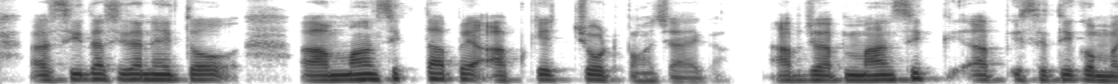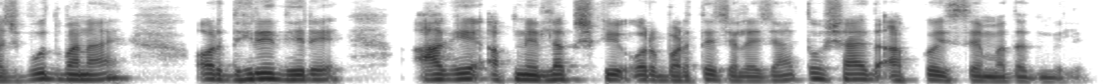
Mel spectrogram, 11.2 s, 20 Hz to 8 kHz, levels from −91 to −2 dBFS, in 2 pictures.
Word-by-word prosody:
अ, 120 Hz, -, 0 dB
सीधा-सीधा 140 Hz, +3 st, +1 dB
नहीं 135 Hz, -1 st, +3 dB
तो 130 Hz, -, +2 dB, 0.4 s
अ, 120 Hz, 0 st, +5 dB
मानसिकता 140 Hz, +4 st, +3 dB
पे -, -, +3 dB
आपके 120 Hz, +1 st, -1 dB
चोट 125 Hz, -1 st, -2 dB
पहुँचाएगा। 100 Hz, -2 st, -9 dB, 0.3 s
आप 115 Hz, -, 0 dB
जो 125 Hz, +1 st, +1 dB
आप 120 Hz, +1 st, -1 dB
मानसिक 130 Hz, +5 st, +2 dB
आपकी 125 Hz, +1 st, -3 dB
स्थिति 120 Hz, +1 st, -2 dB
को 125 Hz, -, +1 dB
मज़बूत 110 Hz, +7 st, 0 dB
बनाए 135 Hz, +5 st, +2 dB, 0.4 s
और 145 Hz, -1 st, +2 dB
धीरे-धीरे 135 Hz, -1 st, +3 dB, 0.5 s
आगे 140 Hz, +2 st, +3 dB
अपने 130 Hz, -2 st, +3 dB
लक्ष्य 130 Hz, +2 st, 0 dB
की 135 Hz, -, +2 dB
ओर 125 Hz, -, +1 dB
बढ़ते 110 Hz, +5 st, -2 dB
चले 105 Hz, -3 st, -3 dB
जाएँ, 115 Hz, +5 st, -5 dB
तो 155 Hz, -, -1 dB
शायद 140 Hz, -1 st, +1 dB
आपको 120 Hz, +2 st, -3 dB
इससे 110 Hz, 0 st, -2 dB
मदद 100 Hz, -2 st, -5 dB
मिले। 90 Hz, -2 st, -9 dB
130 Hz, 190 wpm, -25 LUFS, 115-135 Hz, 0.5 s, अ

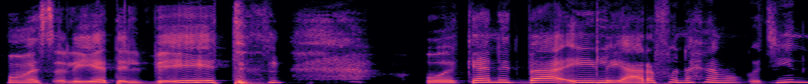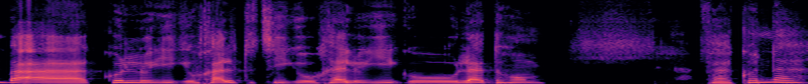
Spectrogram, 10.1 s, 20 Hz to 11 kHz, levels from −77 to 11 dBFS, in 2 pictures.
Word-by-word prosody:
ومسؤوليات 205 Hz, 0 st, +1 dB
البيت 210 Hz, +6 st, +3 dB, 1.3 s
وكانت 245 Hz, +4 st, +2 dB
بقى 250 Hz, +3 st, +4 dB
إيه، 260 Hz, -, +1 dB
اللي 235 Hz, -4 st, +2 dB
يعرفوا 215 Hz, +7 st, +2 dB
إن 260 Hz, -, -4 dB
إحنا 270 Hz, +1 st, -2 dB
موجودين 240 Hz, +4 st, -5 dB
بقى 195 Hz, -5 st, +4 dB
كُلّه 240 Hz, -2 st, -1 dB
ييجي 215 Hz, -2 st, -6 dB
وخالته 205 Hz, +1 st, 0 dB
تيجي 210 Hz, 0 st, -7 dB
وخاله 205 Hz, +1 st, 0 dB
ييجي 210 Hz, 0 st, -7 dB
وولادهم. 210 Hz, +1 st, -1 dB, 1.0 s
فكُنّا 245 Hz, +5 st, -3 dB
215 Hz, 115 wpm, -17 LUFS, 205-245 Hz, 1.3 s, بقى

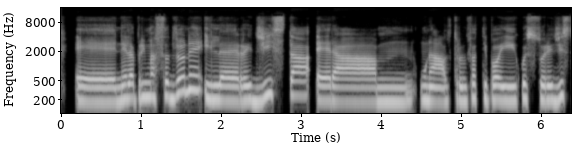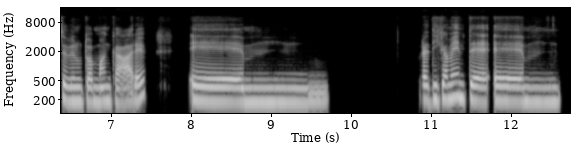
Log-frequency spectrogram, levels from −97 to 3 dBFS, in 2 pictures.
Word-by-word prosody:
Ehm, 180 Hz, -1 st, +1 dB
nella 210 Hz, +2 st, +2 dB
prima 230 Hz, +1 st, 0 dB
stagione 290 Hz, +9 st, +1 dB
il 195 Hz, -3 st, +2 dB
regista 240 Hz, +6 st, +1 dB
era, 180 Hz, -2 st, +3 dB
mhmm, 180 Hz, +1 st, -3 dB
un 195 Hz, 0 st, -1 dB
altro, 185 Hz, +1 st, 0 dB
infatti 205 Hz, +3 st, -3 dB
poi 190 Hz, -1 st, +1 dB
questo 205 Hz, 0 st, 0 dB
regista 195 Hz, +4 st, 0 dB
è -, -, -2 dB
venuto 185 Hz, -1 st, -1 dB
a -, -, 0 dB
mancare 185 Hz, +4 st, 0 dB, 0.5 s
e, 180 Hz, -2 st, +1 dB
mhmm 175 Hz, -, -4 dB, 1.2 s
praticamente, 200 Hz, -1 st, +1 dB
ehm 180 Hz, -1 st, -1 dB
185 Hz, 105 wpm, -23 LUFS, 180-200 Hz, 1.2 s, era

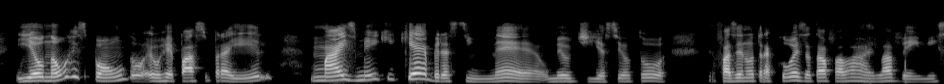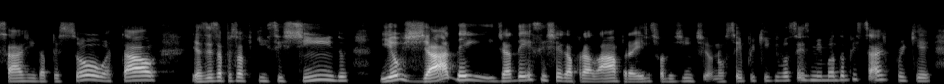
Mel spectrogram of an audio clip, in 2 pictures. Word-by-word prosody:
e 145 Hz, +3 st, -3 dB
eu 175 Hz, +1 st, +8 dB
não 175 Hz, +3 st, +3 dB
respondo, 225 Hz, -, -1 dB
eu 155 Hz, -, 0 dB
repasso 155 Hz, +1 st, +1 dB
pra 160 Hz, -4 st, 0 dB
ele, 160 Hz, -, -6 dB, 0.4 s
mas 185 Hz, +4 st, +5 dB
meio 210 Hz, +5 st, -3 dB
que 235 Hz, +1 st, -13 dB
quebra 230 Hz, -9 st, +4 dB
assim, 145 Hz, -1 st, -12 dB
né, 140 Hz, -3 st, -1 dB
o -, -, -13 dB
meu 140 Hz, +1 st, -5 dB
dia 135 Hz, -1 st, -6 dB
se 135 Hz, +2 st, -11 dB
eu 140 Hz, -, -6 dB
estou 145 Hz, -1 st, -7 dB, 0.5 s
fazendo 150 Hz, +1 st, +3 dB
outra 160 Hz, -, -1 dB
coisa 170 Hz, -2 st, -3 dB
tal 160 Hz, +2 st, +3 dB
falar 150 Hz, -1 st, -3 dB
lá 155 Hz, +3 st, +1 dB
vem 125 Hz, -1 st, -8 dB
mensagem 145 Hz, +2 st, -5 dB
da 145 Hz, -, -9 dB
pessoa 175 Hz, +5 st, -3 dB
tal, 195 Hz, +2 st, +5 dB, 0.4 s
e -, -, -4 dB
às 135 Hz, -, -6 dB
vezes 155 Hz, +2 st, -5 dB
a -, -, 0 dB
pessoa 165 Hz, +1 st, -6 dB
fica 160 Hz, -, -19 dB
insistindo, 180 Hz, +5 st, -6 dB, 0.3 s
e 275 Hz, +5 st, -4 dB
eu 210 Hz, -, +4 dB
já 145 Hz, -5 st, +8 dB
dei 200 Hz, -1 st, 0 dB, 0.2 s
já 155 Hz, 0 st, -1 dB
dei 190 Hz, +4 st, -4 dB
esse 205 Hz, -1 st, -11 dB
chega 170 Hz, -5 st, -3 dB
pra 140 Hz, -1 st, -2 dB
lá 140 Hz, +3 st, +3 dB
pra 140 Hz, -3 st, -6 dB
eles 135 Hz, +3 st, -9 dB
falei: 135 Hz, +1 st, -13 dB
"Gente 150 Hz, 0 st, -15 dB
eu -, -, -12 dB
não 130 Hz, +1 st, -15 dB
sei 135 Hz, -, -11 dB
porque 170 Hz, +2 st, -18 dB
que 180 Hz, -, -20 dB
vocês 185 Hz, +2 st, -11 dB
me 195 Hz, -, -10 dB
mandam 195 Hz, +1 st, -9 dB
mensagem 220 Hz, -2 st, -5 dB
porque 160 Hz, -4 st, -12 dB
160 Hz, 195 wpm, -23 LUFS, 145-190 Hz, 0.5 s, eu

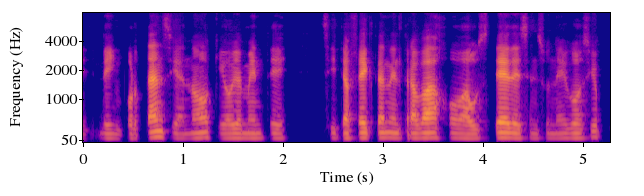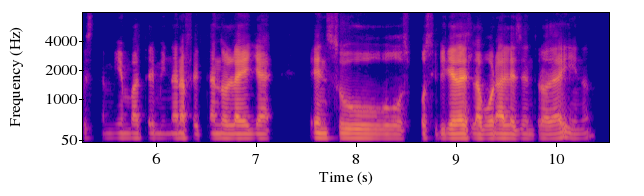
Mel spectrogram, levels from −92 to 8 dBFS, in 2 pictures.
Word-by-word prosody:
de 105 Hz, -, -5 dB
importancia, 105 Hz, +3 st, +1 dB
¿no? 110 Hz, +3 st, -3 dB
Que 105 Hz, -, -13 dB
obviamente, 105 Hz, 0 st, -5 dB, 0.3 s
si -, -, -17 dB
te -, -, +1 dB
afecta 115 Hz, 0 st, +3 dB
en 115 Hz, 0 st, -3 dB
el 110 Hz, -1 st, -5 dB
trabajo 110 Hz, 0 st, +3 dB
a -, -, +2 dB
ustedes 105 Hz, +2 st, +5 dB
en 105 Hz, -1 st, -18 dB
su 105 Hz, -, -19 dB
negocio, 105 Hz, +4 st, -8 dB
pues, 105 Hz, 0 st, -22 dB
también 105 Hz, 0 st, -14 dB
va 105 Hz, -, -3 dB
a -, -, -16 dB
terminar 105 Hz, -1 st, -10 dB
afectándola 105 Hz, -1 st, 0 dB
a -, -, +5 dB
ella, 100 Hz, 0 st, 0 dB, 0.3 s
en 110 Hz, -1 st, -1 dB
sus 100 Hz, -2 st, -6 dB
posibilidades 100 Hz, 0 st, +3 dB
laborales 100 Hz, -1 st, 0 dB
dentro 100 Hz, -1 st, -9 dB
de 100 Hz, -, -1 dB
ahí, 105 Hz, -1 st, -4 dB
¿no? 105 Hz, +8 st, -22 dB
105 Hz, 180 wpm, -25 LUFS, 100-105 Hz, 0.3 s, ustedes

